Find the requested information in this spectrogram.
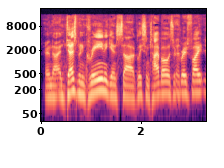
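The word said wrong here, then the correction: Tibau: Yep, T-Bow. – T-Bow. Oh. I always get his name wrong.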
